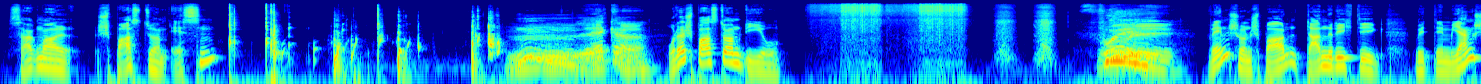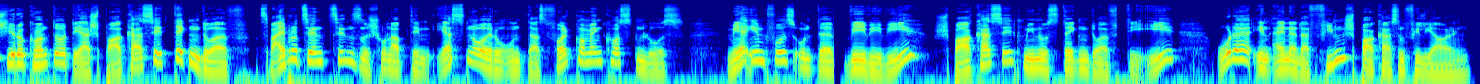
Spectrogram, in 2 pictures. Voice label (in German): Werbung Sparkasse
